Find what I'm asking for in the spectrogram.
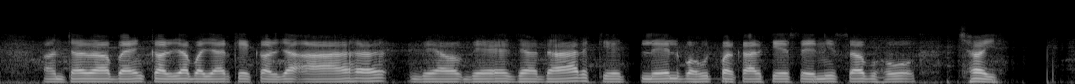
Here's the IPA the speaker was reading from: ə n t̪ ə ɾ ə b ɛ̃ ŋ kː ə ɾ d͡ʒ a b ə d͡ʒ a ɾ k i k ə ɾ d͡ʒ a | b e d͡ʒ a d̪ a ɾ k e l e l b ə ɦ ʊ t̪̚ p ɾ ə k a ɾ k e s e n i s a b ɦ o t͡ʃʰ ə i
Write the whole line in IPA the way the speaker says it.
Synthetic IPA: ə n t̪ ə ɾ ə b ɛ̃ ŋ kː ə ɾ d͡ʒ a b ə d͡ʒ a ɾ k e k ə ɾ d͡ʒ a | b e d͡ʒ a d̪ a ɾ k e l e l b ə ɦ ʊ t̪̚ p ɾ ə k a ɾ k e s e n i s ə b ɦ o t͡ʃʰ ə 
